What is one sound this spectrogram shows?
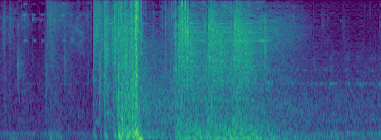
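A rifle fires a quick burst of gunshots in a video game.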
